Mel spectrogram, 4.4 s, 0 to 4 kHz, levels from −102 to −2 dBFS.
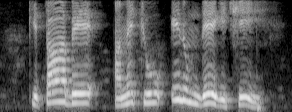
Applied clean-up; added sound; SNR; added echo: none; none; none; none.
